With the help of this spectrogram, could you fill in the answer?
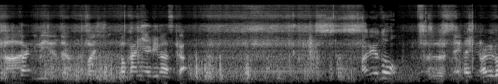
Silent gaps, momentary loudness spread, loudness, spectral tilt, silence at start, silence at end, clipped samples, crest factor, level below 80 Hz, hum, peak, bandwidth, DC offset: none; 5 LU; -20 LUFS; 1.5 dB/octave; 0 s; 0 s; under 0.1%; 18 dB; -70 dBFS; none; -4 dBFS; 18 kHz; under 0.1%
